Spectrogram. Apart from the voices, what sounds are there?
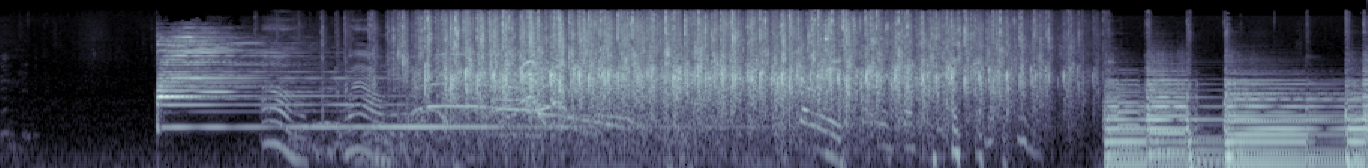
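gong being struck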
